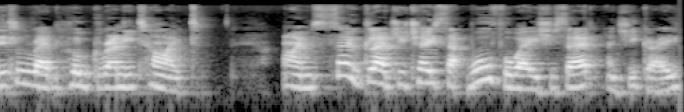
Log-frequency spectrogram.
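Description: The surroundings are quiet. Over them comes an unforced reading voice.

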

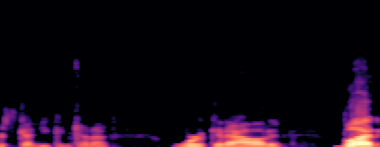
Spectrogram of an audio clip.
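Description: Over a quiet background, the speaker races at a very fast pace with lively intonation. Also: man. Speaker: podcast host, EV enthusiast. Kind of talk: casual interview chat. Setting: video call. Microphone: headset.

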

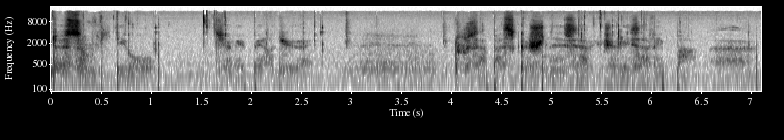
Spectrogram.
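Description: Very slow speech under loud background noise. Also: man. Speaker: youtuber. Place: home room. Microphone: studio mic.

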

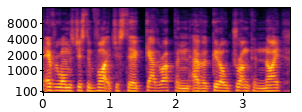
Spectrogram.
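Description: A man with a British accent, a bright, sharp tone, medium pitch and a fairly quick pace. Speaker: podcast host. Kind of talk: casual chat. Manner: animated.

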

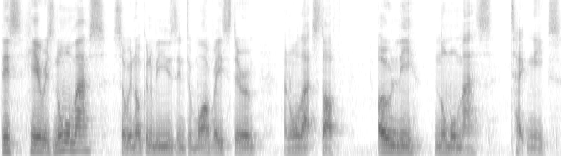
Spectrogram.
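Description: With fairly even intonation, a man speaks at a fairly quick pace over a quiet background. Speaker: maths tutor. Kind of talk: tutorial. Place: studio. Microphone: lapel.

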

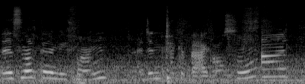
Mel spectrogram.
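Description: Amid loud background noise, a woman speaks at a moderate pace with ordinary pitch variation, and the sound is dry, with no echo. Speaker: vlogger. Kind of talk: casual vlog chat. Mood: relaxed, upbeat. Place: car. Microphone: phone near.

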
